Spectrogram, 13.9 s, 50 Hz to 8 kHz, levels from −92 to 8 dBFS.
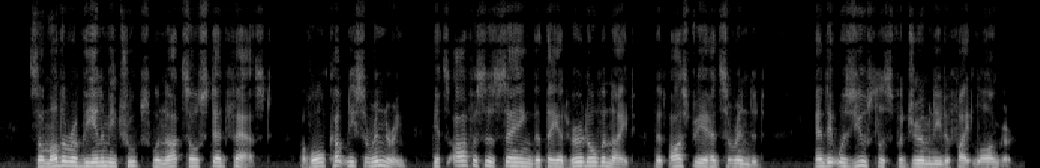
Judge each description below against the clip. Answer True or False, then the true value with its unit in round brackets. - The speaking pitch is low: False (160 Hz)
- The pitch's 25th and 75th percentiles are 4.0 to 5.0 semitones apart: False (3.3 semitones)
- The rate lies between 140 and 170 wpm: True (160 wpm)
